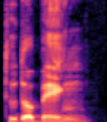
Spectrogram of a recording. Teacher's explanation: It seems like the M is very nasalized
